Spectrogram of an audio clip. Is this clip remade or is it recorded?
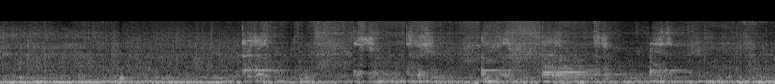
remade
